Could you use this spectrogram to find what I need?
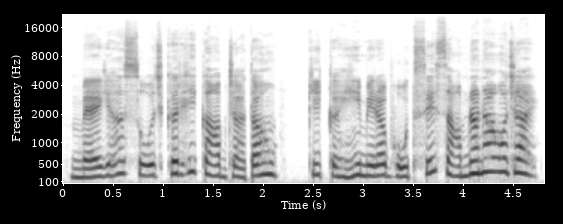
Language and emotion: Hindi, fearful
